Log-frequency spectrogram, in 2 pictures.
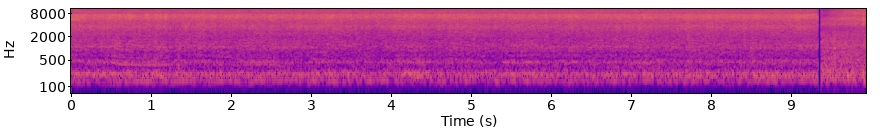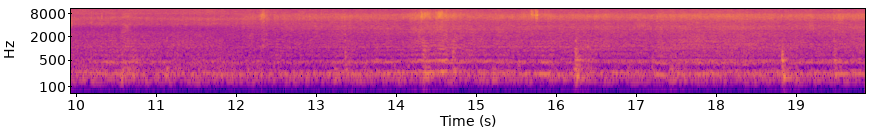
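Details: Spring honey bee colony active at its hive in Michigan on a first warm day, foraging pollen from tree buds; continuous low buzzing swarm hum, a brief dip near the middle, then slightly louder with individual bees passing close.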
